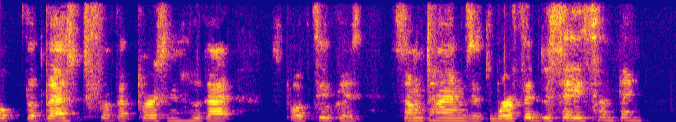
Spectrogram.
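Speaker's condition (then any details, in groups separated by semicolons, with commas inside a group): Cerebral palsy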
